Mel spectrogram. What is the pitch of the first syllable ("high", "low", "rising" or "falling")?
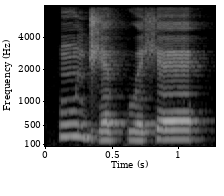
high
